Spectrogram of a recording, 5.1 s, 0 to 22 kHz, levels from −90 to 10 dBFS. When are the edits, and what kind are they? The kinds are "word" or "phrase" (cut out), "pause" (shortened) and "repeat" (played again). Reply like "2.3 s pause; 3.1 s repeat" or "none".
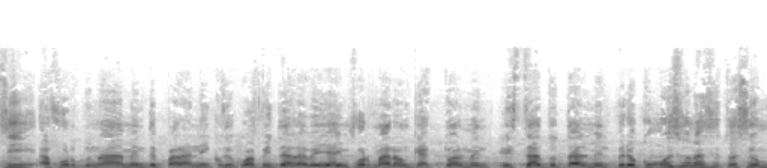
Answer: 1.5 s word; 2.2 s word; 3.3 s phrase; 4.1 s word

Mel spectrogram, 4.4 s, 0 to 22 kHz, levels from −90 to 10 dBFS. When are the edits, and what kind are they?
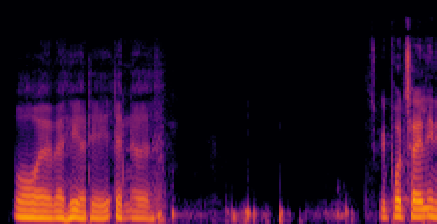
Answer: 1.1 s word

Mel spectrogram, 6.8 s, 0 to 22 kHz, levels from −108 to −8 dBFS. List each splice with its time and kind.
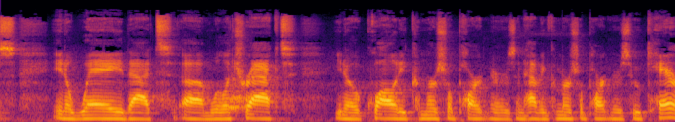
none

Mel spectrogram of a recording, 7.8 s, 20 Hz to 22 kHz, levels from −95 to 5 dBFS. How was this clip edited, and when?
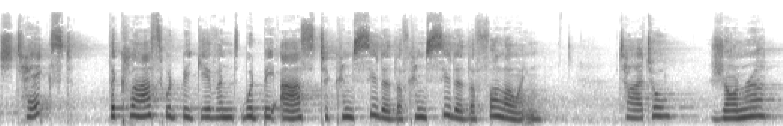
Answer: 2.3 s word; 4.0 s repeat

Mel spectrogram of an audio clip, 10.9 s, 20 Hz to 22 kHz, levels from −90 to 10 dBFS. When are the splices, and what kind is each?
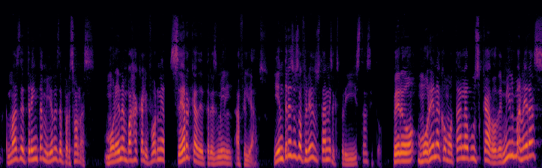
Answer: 2.0 s pause; 3.3 s word; 5.4 s pause; 6.6 s word; 7.7 s pause

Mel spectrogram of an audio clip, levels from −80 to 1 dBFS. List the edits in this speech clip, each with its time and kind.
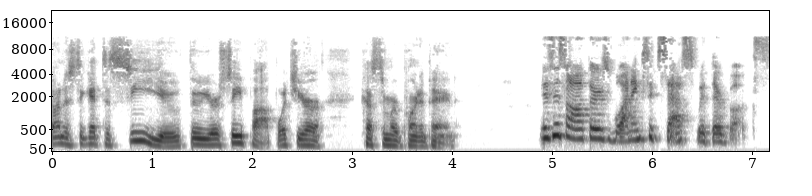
none

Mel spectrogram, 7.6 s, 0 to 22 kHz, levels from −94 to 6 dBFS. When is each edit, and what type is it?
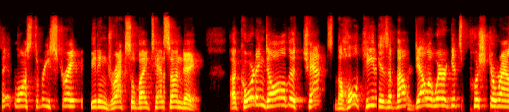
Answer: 1.2 s word; 2.4 s word; 4.9 s phrase; 5.6 s word; 6.1 s word

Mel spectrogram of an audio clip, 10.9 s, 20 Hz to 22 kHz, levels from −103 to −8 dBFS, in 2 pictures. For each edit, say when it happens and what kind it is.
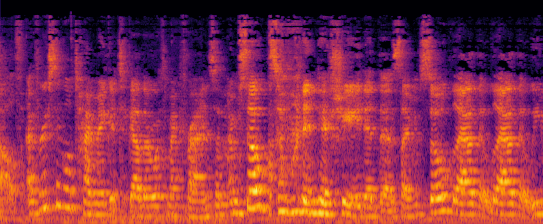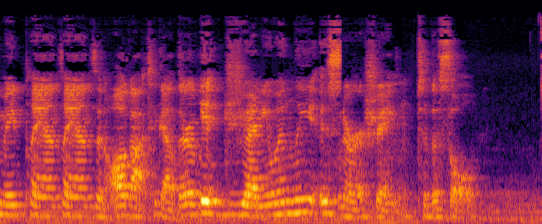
2.3 s word; 2.7 s word; 4.9 s repeat; 6.0 s repeat; 7.4 s word; 8.8 s word

